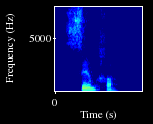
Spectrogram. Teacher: as a personal name, you'll often hear it pronounced on the penultimate syllable, the next to last syllable.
